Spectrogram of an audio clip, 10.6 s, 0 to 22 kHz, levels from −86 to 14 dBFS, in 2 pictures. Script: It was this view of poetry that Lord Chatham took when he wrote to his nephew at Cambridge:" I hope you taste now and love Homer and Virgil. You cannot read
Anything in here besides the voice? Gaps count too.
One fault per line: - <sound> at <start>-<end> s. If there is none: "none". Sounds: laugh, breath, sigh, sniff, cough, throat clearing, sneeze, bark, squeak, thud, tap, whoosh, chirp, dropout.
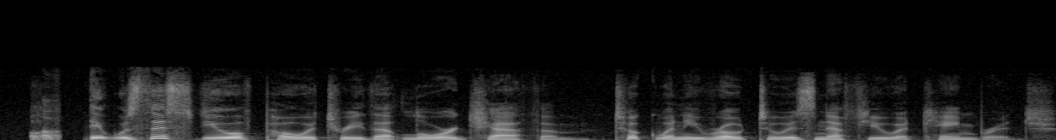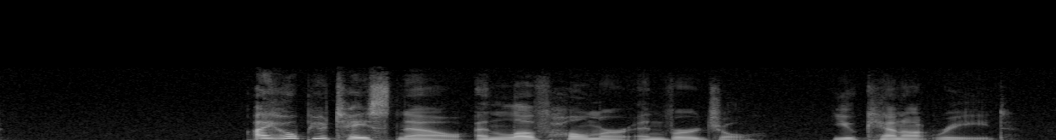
- laugh at 0.1-0.3 s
